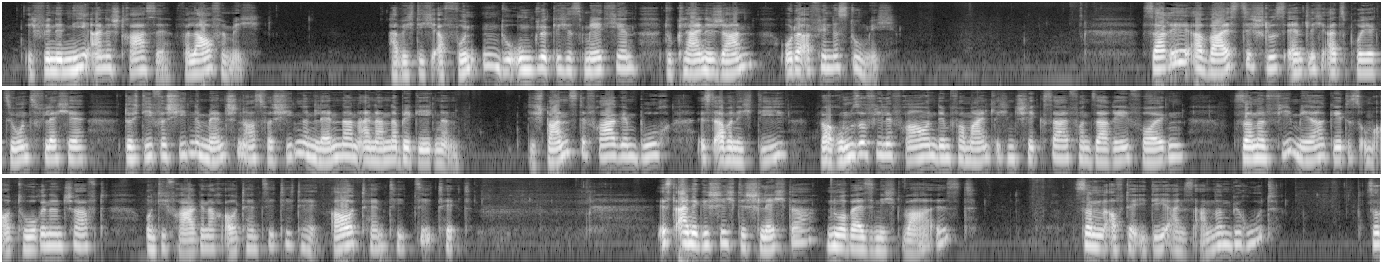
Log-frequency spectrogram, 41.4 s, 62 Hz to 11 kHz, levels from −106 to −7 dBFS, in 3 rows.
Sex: female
